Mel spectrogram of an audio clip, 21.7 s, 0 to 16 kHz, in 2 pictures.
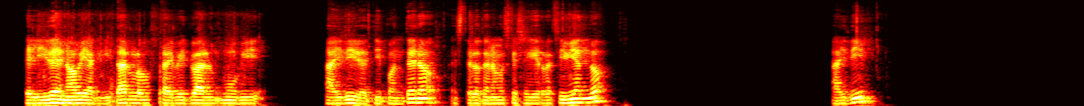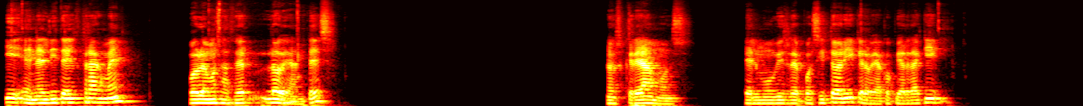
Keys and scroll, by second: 5.1 Return, 9.7 alt+super+l, 10.6 ctrl+alt+o, 20.5 super+c.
